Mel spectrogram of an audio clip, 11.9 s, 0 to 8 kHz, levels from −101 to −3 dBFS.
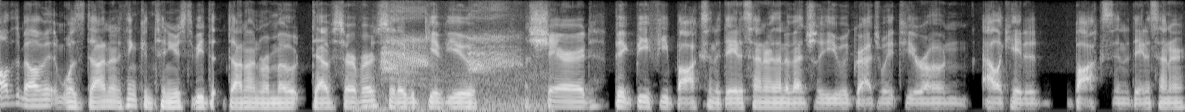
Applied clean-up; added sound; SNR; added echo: none; Crow; 6 dB; none.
